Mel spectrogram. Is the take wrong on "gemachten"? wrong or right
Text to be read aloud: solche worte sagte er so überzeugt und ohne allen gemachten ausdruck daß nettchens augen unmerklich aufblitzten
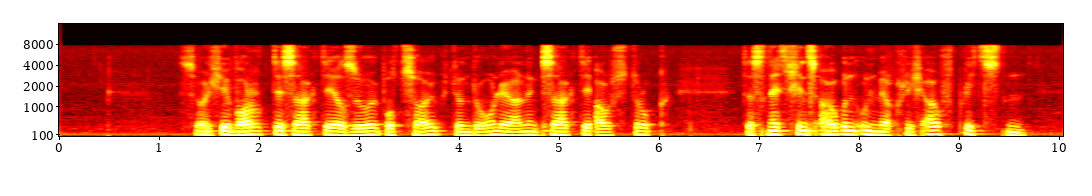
wrong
